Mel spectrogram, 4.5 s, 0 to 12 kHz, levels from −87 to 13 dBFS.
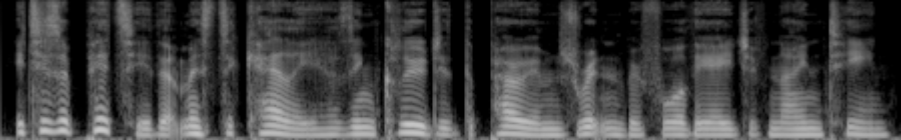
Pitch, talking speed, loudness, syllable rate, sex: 160 Hz, 225 wpm, -19 LUFS, 6.2 syllables/s, female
